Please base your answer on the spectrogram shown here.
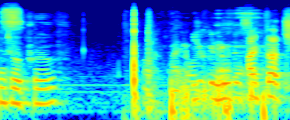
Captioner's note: overlapping chattering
